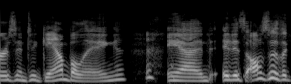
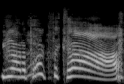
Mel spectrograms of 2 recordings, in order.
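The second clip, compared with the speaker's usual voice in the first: loud, very high, put-on Boston accent; 10 semitones higher, 5 dB louder than usual. Showing the boston accent practiced while down there: boston accent. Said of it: "I was practicing mine when I was down there".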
